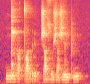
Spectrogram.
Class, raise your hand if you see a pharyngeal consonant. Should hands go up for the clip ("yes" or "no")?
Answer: no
